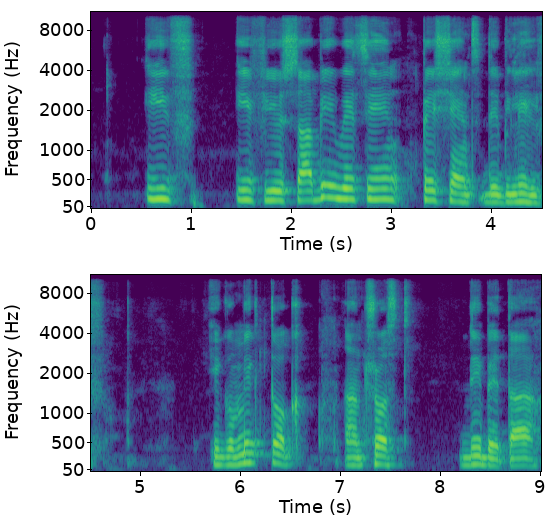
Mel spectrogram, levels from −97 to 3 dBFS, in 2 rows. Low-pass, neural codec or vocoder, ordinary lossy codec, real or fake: 9.9 kHz; vocoder, 22.05 kHz, 80 mel bands, Vocos; none; fake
